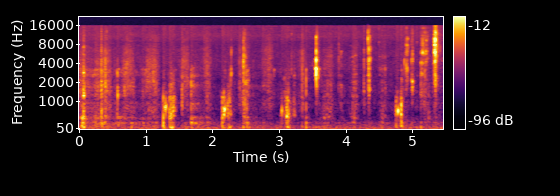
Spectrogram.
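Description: Faint chewing of a mouthful of watermelon, heard as scattered small wet clicks from the mouth, a little louder around the middle and near the end.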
